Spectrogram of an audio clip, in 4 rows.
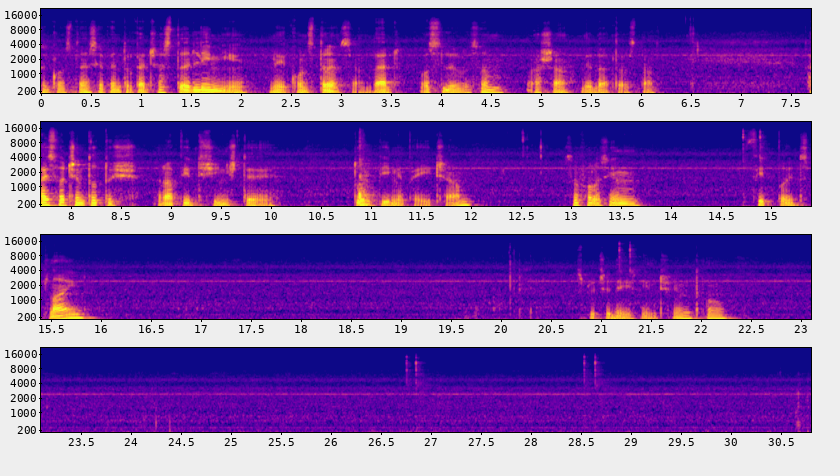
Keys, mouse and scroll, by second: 15.0 click, 17.2 scroll up 1, 19.8 scroll up 1, 24.5 scroll down 1, 27.0 click.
